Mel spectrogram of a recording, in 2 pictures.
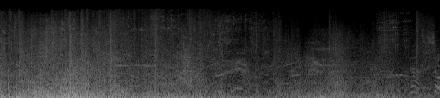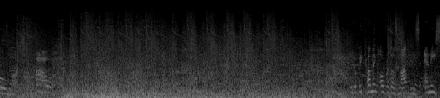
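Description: Magic blasts crackle and whoosh amid a noisy battle.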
